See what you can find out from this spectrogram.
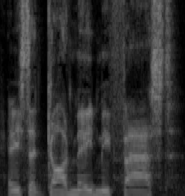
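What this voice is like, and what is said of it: Put-on British accent. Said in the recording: “My wife will give me a hard time with my British accent.”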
